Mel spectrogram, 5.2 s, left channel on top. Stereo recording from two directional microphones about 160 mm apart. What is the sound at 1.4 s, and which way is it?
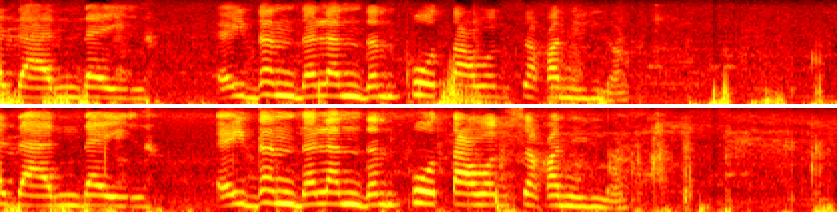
A child's voice, 10° left (ahead or behind).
